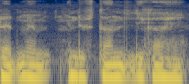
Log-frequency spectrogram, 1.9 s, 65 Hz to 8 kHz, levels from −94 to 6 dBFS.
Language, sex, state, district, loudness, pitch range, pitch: Hindi, male, Arunachal Pradesh, Papum Pare, -14 LUFS, 95-100 Hz, 95 Hz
